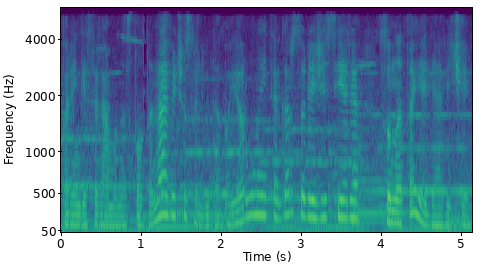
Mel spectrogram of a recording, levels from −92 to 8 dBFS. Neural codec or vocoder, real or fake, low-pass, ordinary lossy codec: none; real; 5.4 kHz; AAC, 24 kbps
